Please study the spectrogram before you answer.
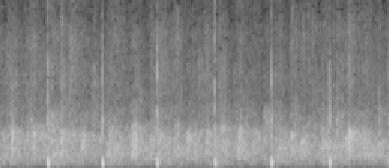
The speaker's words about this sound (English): And we know that, remember, teens, we applaud, not each other, but we applaud the Lord and what he does in our lives, and so praise God for that.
